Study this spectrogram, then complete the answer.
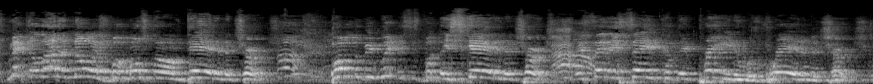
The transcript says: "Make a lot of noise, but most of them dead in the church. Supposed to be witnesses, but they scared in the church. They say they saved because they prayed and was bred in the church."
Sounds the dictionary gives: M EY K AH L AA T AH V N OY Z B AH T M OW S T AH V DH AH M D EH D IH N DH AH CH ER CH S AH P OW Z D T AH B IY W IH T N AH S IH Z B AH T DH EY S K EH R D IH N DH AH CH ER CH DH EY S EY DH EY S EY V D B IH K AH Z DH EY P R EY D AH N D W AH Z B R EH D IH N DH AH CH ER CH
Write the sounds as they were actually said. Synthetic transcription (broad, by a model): M EY K AH L AA T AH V N OY Z B AH T M OW S T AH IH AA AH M D EH D IH N DH AH CH ER CH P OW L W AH B IY W IH T N AH S IH Z B AH T DH EY S K EH R D IH N DH AH CH ER CH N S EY DH EY S EY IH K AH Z DH EY P R EY D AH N W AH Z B R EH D IH N DH AH CH ER CH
